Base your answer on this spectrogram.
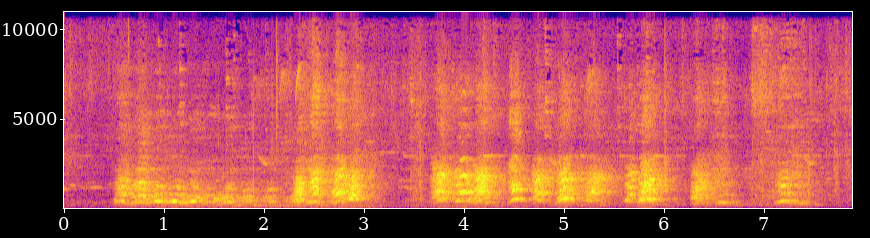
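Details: German Shepherd puppies, a litter of two liver and tan and one black and tan, give a run of short yelping and whining bursts, grouped in clusters with brief pauses between them, close and clear.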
